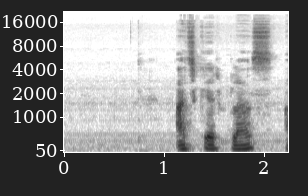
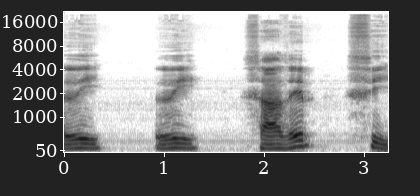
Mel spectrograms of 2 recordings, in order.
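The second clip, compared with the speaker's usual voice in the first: recitation drill; slower than usual. Acted. A teacher drilling a class in letter sounds, chanting. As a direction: call out each letter so the class can repeat.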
